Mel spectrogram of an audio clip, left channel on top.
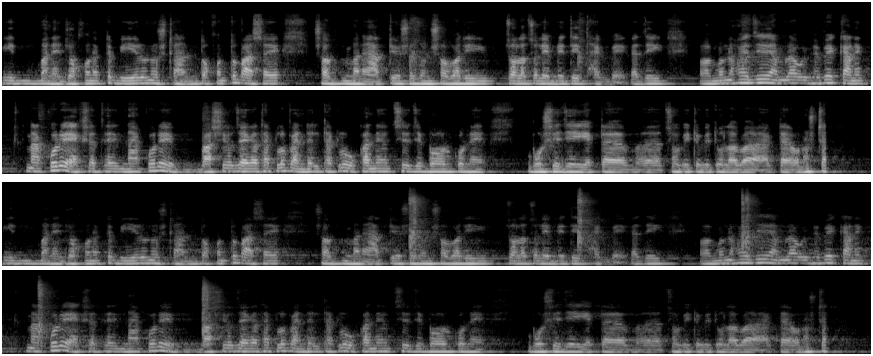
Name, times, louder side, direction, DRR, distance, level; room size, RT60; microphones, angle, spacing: voice 1, 0.0-8.7 8.9-16.9, left 5 dB, 75° left, 0.5 m, -24 dB
sound 1, 4.1-4.5 5.8-6.1 7.4-7.8 9.1-9.4 10.7-11.1, right 8 dB, 65° right, 0.8 m, -37 dB
28.0 x 17.5 x 5.6 m
head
